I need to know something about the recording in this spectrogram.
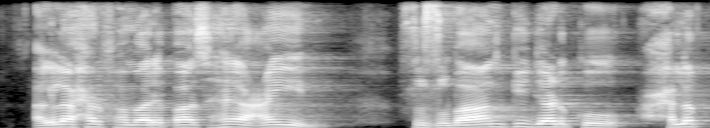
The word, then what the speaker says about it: عین: فرق نہیں کرتے، تو عین کو بھی حمزہ کی طرح ہی پڑھ دیتے ہیں، تو اس پر ذرا محنت کی ضرورت ہے اور اس کے تلفظ کو خوب اچھی طرح سمجھ لیں۔ آئیے میرے ساتھ مشق کریں، عین، حلق سے آواز نکالیں، عین۔ جی اگلا حرف ہمارے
